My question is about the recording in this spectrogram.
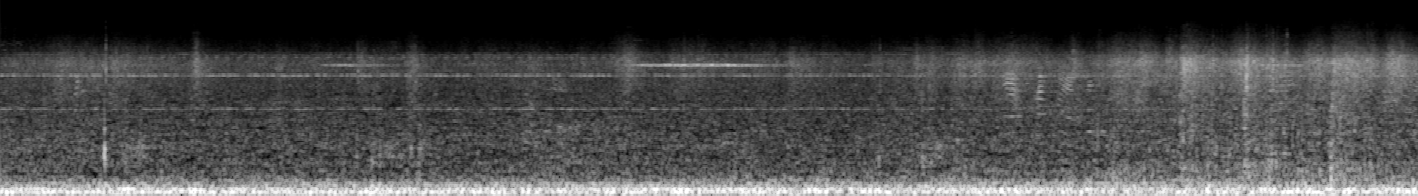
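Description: A steady low background rumble, with a few faint high squeaks and scratchy sounds, most of them near the end.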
